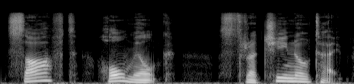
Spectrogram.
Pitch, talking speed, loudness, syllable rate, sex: 130 Hz, 85 wpm, -16 LUFS, 3.2 syllables/s, male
